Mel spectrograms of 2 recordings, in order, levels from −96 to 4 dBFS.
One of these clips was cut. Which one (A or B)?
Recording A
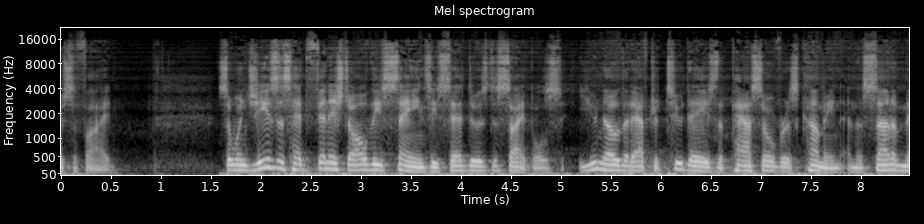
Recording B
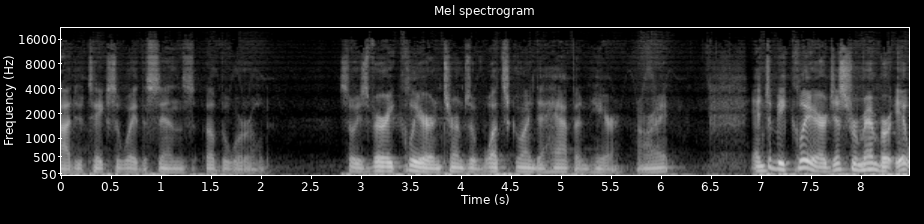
B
